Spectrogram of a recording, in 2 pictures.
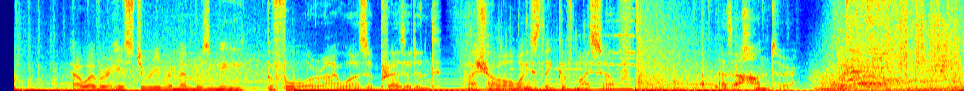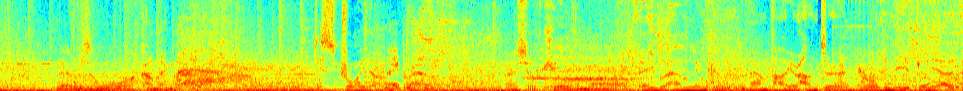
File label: swedish movie trailers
